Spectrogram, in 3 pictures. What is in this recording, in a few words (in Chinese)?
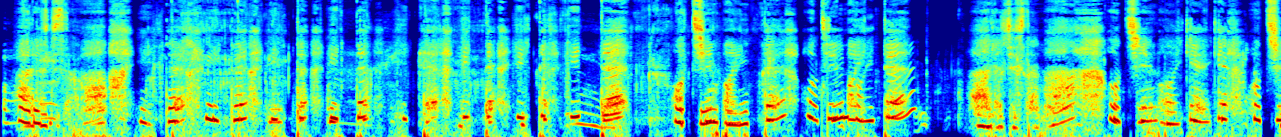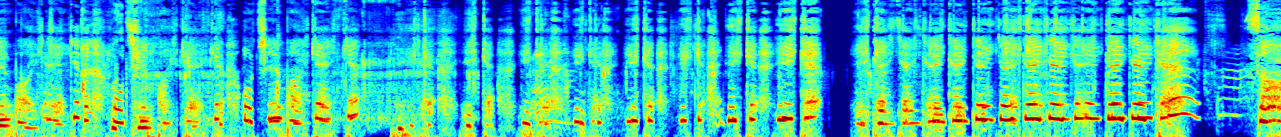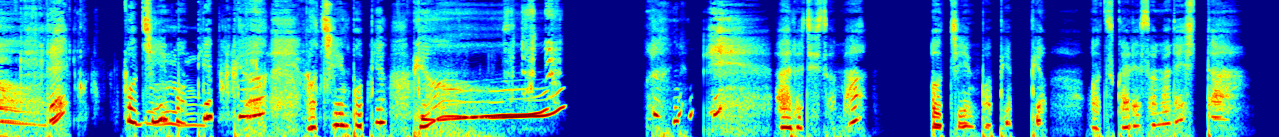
主人♪ 肉棒射射♪ 肉棒快射射～～♪ ＋ 口交; 自慰輔助用特典音聲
